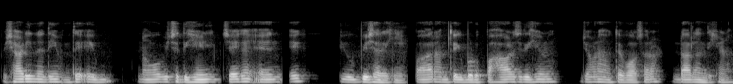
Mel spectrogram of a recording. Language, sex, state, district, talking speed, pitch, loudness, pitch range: Hindi, male, Uttarakhand, Tehri Garhwal, 235 wpm, 115 Hz, -18 LUFS, 110-120 Hz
